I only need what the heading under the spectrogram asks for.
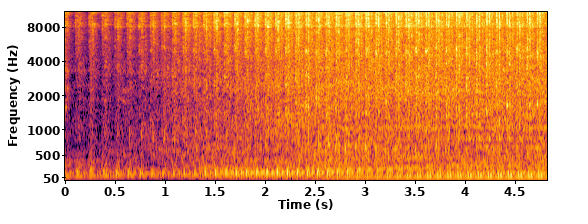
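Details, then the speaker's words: VW Beetle, cold start with no throttle: fast, uneven chuffing idle that wavers and shakes the engine; spraying carburetor cleaner traced it to an intake manifold vacuum leak at the boot on one side. "Now, as you can hear, the car is running rough. Look at it shaking. That's bad engine."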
